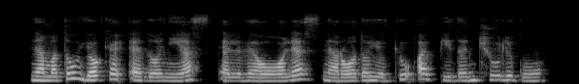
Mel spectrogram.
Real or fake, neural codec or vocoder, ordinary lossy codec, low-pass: fake; vocoder, 44.1 kHz, 128 mel bands every 256 samples, BigVGAN v2; AAC, 32 kbps; 10.8 kHz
